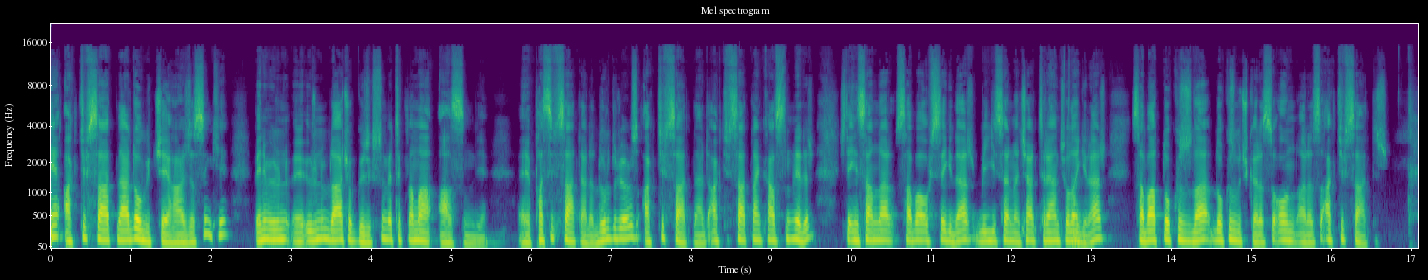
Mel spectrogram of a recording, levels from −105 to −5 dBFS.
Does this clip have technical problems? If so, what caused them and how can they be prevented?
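No, this clip has no technical problems, so there is no cause to identify and nothing that needs preventing.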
